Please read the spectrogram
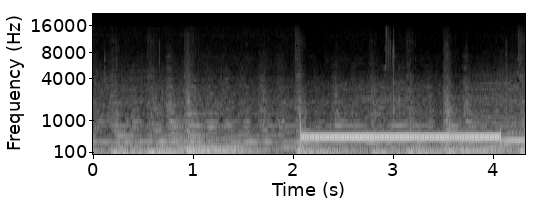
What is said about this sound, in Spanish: ¿Cojo, no cojo? ¿Qué hago? Bueno, es llamada por WhatsApp. ¿eh? Es verdad, es llamada por WhatsApp. Nada, no va a coger, no, va a coger.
